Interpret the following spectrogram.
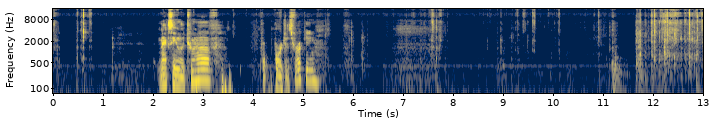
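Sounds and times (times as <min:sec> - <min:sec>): packaging crinkling and clicking: 0:11.6 - 0:13.0.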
